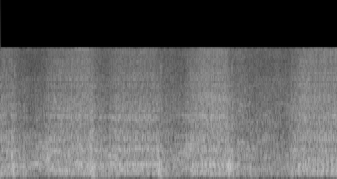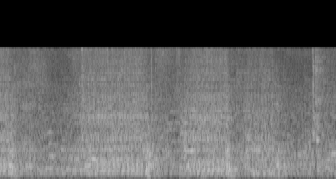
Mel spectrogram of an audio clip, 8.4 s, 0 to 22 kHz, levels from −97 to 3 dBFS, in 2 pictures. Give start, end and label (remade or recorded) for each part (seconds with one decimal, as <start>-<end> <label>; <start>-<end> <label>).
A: 0.0-8.4 recorded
